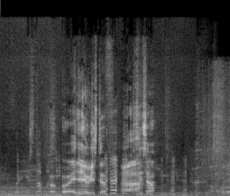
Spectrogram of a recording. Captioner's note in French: rires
